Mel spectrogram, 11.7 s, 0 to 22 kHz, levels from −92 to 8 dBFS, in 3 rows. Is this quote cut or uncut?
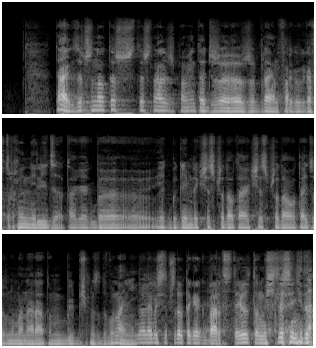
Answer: uncut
